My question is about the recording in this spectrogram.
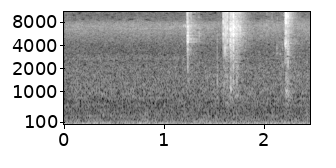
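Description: Crunchy tortilla chip bitten and crunched, a faint crackle just past a second in and a louder crunch about one and a half seconds in, over a low steady hum.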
